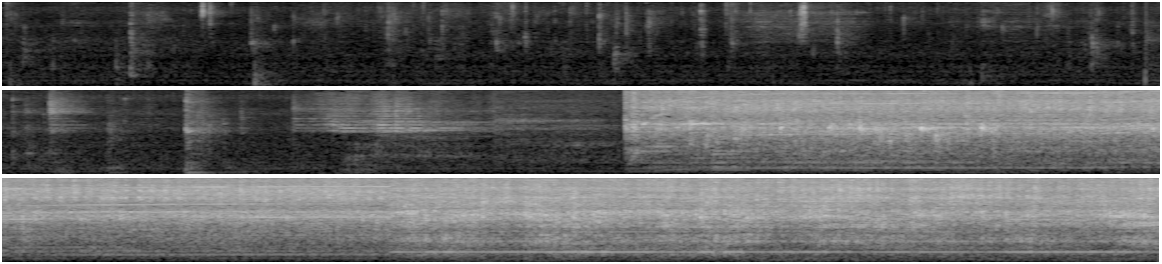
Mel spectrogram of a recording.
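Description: Faint clicks and taps of utensils against a stainless steel bowl. About nine seconds in, an electric hand mixer switches on and runs steadily, whipping egg whites to a foam in the steel bowl. Its hum steps up in pitch about four seconds later.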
